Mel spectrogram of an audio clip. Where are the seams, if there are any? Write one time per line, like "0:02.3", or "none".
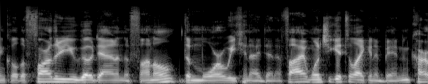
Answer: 0:01.8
